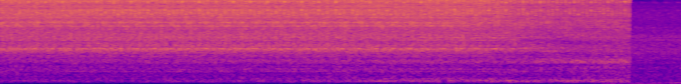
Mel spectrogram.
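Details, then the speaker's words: Flood-damaged Toyota Rush after cleaning of water-affected modules (ACM, BCM, immobilizer) and blower: engine idles steady with a smooth low hum, no misses, knocks or rattles; normal healthy idle. "ito na nga mga kasindero, okay na tong Toyota Rush nating ginagawa."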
